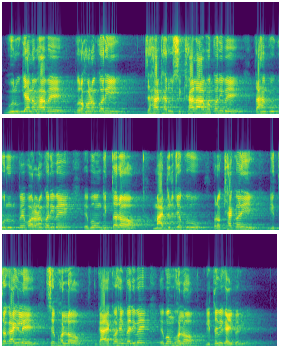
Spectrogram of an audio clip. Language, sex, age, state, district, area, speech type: Odia, male, 45-60, Odisha, Nayagarh, rural, spontaneous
